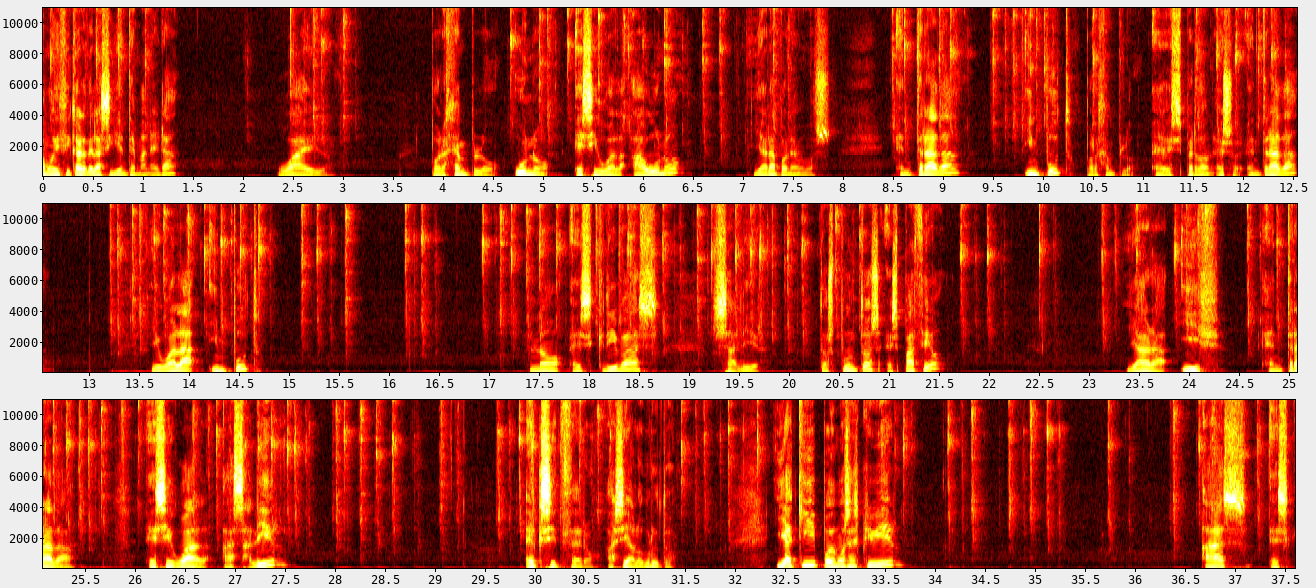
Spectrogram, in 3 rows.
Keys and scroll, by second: 0.7-3.2 typing, 5.4-9.8 typing, 11.4-21.7 typing, 20.7 Escape, 23.2-32.2 typing, 31.9 Escape, 33.8-37.6 typing, 35.1 Escape.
